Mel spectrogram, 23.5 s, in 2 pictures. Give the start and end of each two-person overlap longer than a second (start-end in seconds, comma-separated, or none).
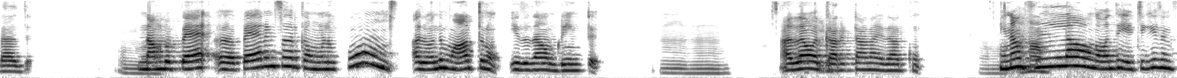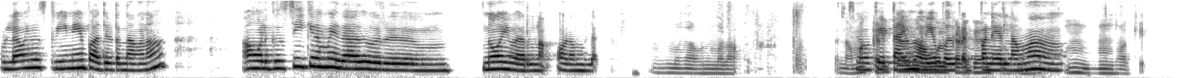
20.3-22.2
